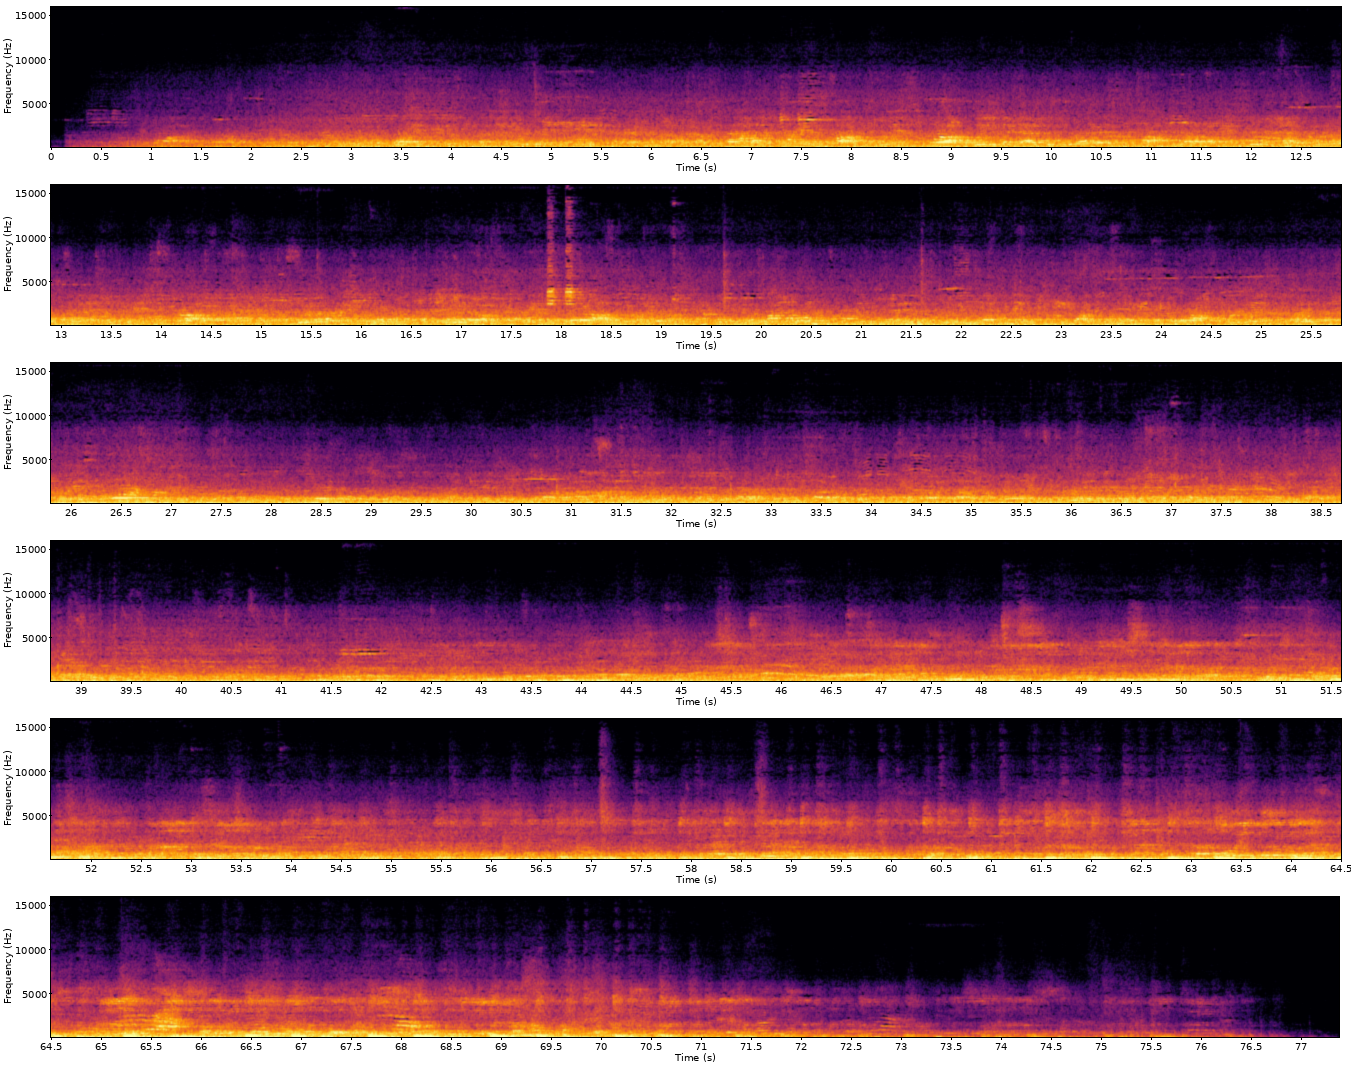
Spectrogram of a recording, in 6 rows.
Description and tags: Sound of Kampala
This is a recording from the 5th floor of a shopping centre in the centre of Kampala. I was on the balcony and then took a walk back inside to visit my friend Joy. Lots of vehicles, people and music. Audio captured on zoom h2.
uganda, africa, crowds, zoomh2, kampala, city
